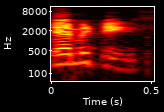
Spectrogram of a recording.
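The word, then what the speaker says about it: demitasse: t a s what is a meaning of demetrius or what is the hindi translation of demetrius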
